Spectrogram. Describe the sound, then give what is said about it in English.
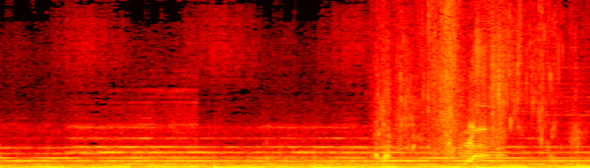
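A person vomiting water: low, heaving thumps over a steady droning background, then a wet gush of splashing liquid near the end. “vomits water”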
